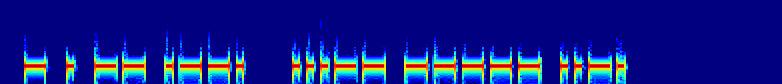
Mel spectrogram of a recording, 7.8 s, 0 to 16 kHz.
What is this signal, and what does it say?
Morse code, heard as a keyed tone, about 17 wpm, 700 Hz. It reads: TEMP 30F
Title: K1USN SST QSO Practice 17wpm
